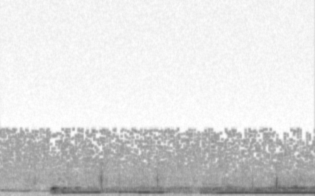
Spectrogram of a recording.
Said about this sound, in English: Yeah, them slinking coyotes sound like banshees awaiting the night. Like as not, it's scalp hunting Sioux, which is worse.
